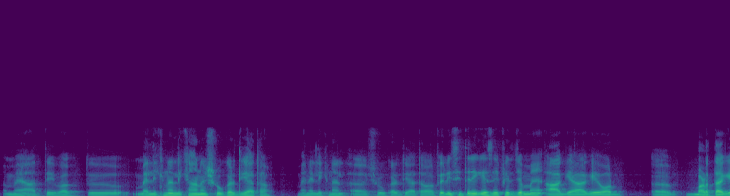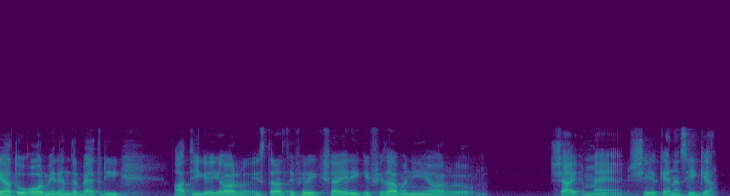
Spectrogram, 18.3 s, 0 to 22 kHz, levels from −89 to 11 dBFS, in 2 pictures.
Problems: none marked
